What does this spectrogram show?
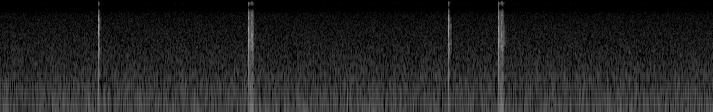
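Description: Computer mouse buttons clicking: four sharp clicks, the last two about half a second apart.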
